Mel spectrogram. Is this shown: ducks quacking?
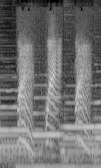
yes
